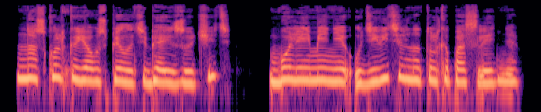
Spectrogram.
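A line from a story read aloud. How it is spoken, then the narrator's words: Sigh. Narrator (Russian): вздохнула Меломорья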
